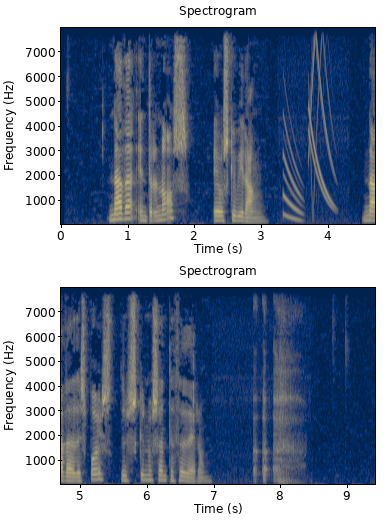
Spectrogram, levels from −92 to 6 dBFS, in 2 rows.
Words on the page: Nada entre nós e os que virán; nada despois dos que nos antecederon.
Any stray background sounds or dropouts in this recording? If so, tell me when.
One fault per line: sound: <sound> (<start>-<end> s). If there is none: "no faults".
sound: chirp (3.3-4.2 s)
sound: throat clearing (7.6-8.4 s)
